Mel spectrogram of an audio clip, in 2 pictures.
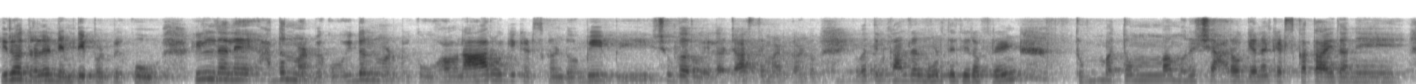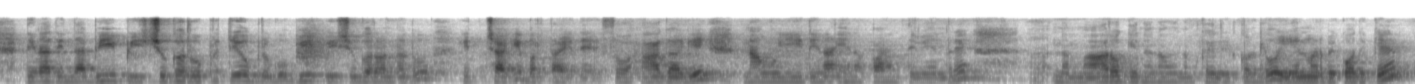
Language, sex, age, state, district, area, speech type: Kannada, female, 30-45, Karnataka, Hassan, rural, spontaneous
